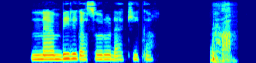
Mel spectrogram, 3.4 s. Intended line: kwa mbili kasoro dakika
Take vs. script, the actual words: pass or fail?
fail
